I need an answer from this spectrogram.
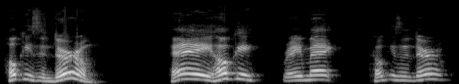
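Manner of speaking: loud, high call to a viewer; hey, call it across the room. Real, not acted. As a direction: shout out the greeting. Calling out to viewer.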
